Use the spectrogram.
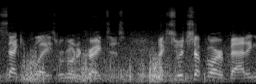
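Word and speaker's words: Kreuz's: But it's pronounced Kreitz's.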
